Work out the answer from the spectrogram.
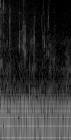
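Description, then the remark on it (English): A brief, quiet sip of bourbon, with soft wet mouth sounds and no talking, lasting under a second. “Yeah, take a first sip.”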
